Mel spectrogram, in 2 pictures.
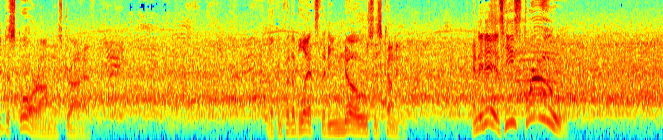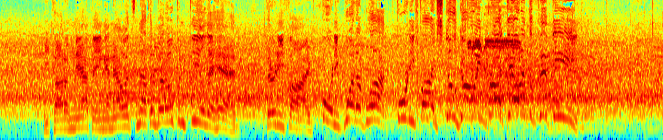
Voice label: Television; Football Game With Announcer, Crowd And Players. From Close.; sports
